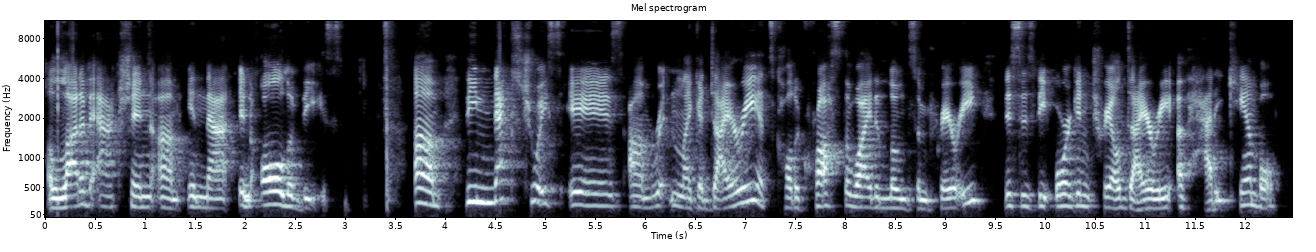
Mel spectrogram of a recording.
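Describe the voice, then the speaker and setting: A woman's voice: fairly low pitch, moderate pace, a bit bright, poor audio. A woman speaking as a school teacher, reading summaries aloud and explaining them to pupils with stressed key words.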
